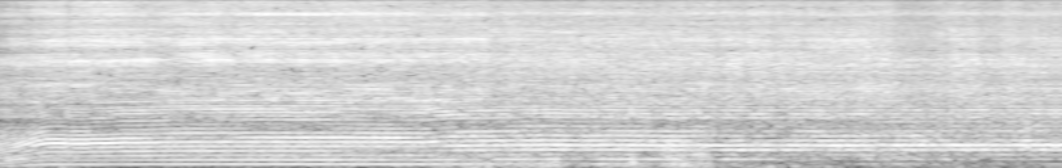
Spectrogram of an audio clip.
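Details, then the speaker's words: Scooter, fully warmed up and running cleanly, choke turned back on: steady drone then sags and stumbles without picking up cleanly; rich, boggy running from choke left on when warm. "go ahead and turn that choke back on so I'm going to open it up so now the chok's in the open position all right oh already pretty"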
